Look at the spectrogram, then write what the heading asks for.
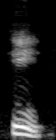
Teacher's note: ई, ये एक प्रकार का ह्रस्व स्वर है और इसका उच्चारण तालु से किया जाता है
